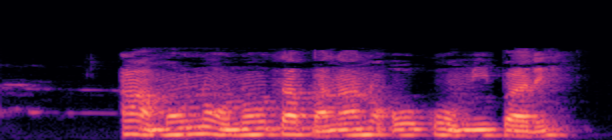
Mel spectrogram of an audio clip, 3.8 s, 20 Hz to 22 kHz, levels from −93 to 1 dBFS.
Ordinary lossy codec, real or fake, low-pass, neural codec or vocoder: AAC, 24 kbps; real; 5.4 kHz; none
